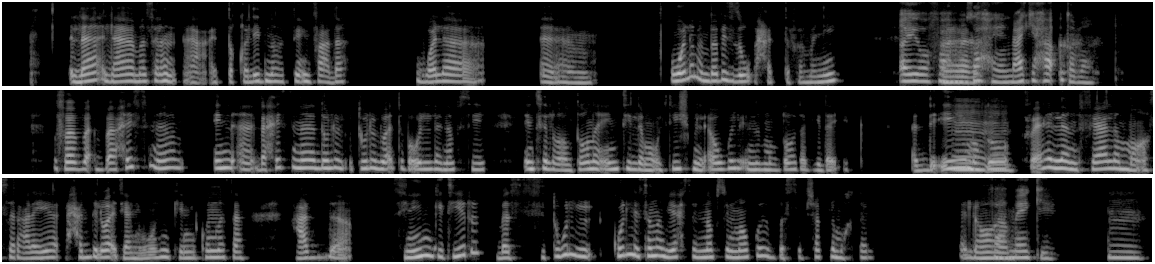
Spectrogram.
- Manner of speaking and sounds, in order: tsk; unintelligible speech
- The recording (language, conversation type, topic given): Arabic, advice, إزاي أبطل أتجنب المواجهة عشان بخاف أفقد السيطرة على مشاعري؟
